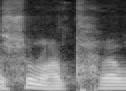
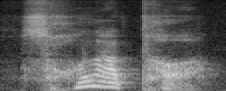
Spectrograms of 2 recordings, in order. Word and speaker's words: 소나타: 여기서 뮤지션을 빡치게 말입니다 한국 사람들이 쏘나타라고 그러는데 도대체 쏘나타가 뭔지 소나타 소나타 발음이 소나토야 소나타 소나타 근데 너 자동차 뭐냐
